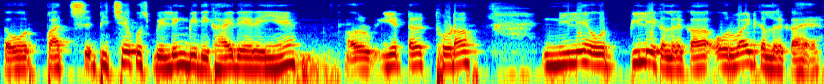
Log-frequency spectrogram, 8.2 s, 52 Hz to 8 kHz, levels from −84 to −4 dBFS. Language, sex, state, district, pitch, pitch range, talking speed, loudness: Hindi, male, Rajasthan, Bikaner, 135 Hz, 125-155 Hz, 175 wpm, -9 LUFS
